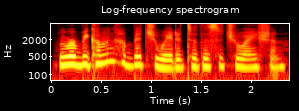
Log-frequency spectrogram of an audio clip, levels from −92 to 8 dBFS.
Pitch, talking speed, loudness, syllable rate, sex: 225 Hz, 175 wpm, -20 LUFS, 6.7 syllables/s, female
